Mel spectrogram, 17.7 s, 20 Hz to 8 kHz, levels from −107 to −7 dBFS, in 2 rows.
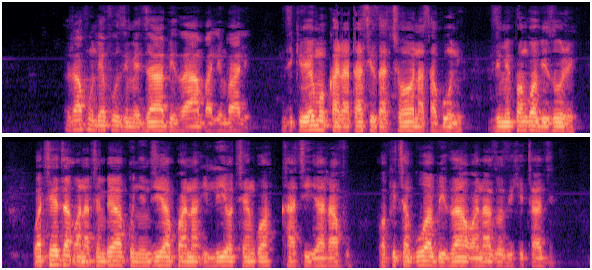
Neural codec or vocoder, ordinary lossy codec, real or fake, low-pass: none; AAC, 32 kbps; real; 7.2 kHz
